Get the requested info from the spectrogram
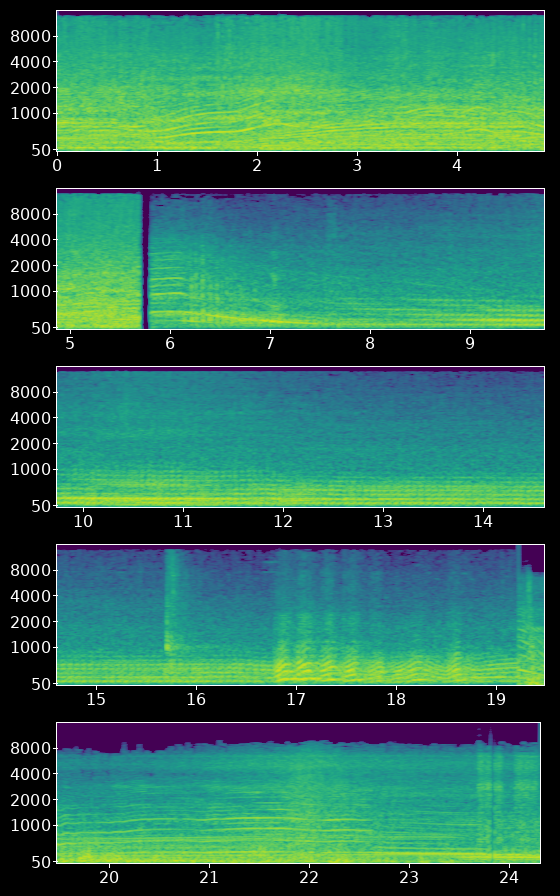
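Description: Motorcycle engines revving, cut between several stunt clips. First a cruiser revs hard in a burnout, its spinning rear tyre adding a loud hiss. After a sudden cut an engine drops in pitch and holds steady revs through a wheelie, revs up again a few seconds before the end, and then another bike runs on a wheelie.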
